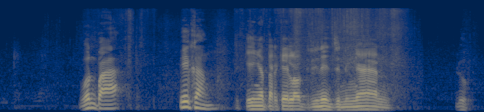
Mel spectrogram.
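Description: A man speaks politely, close by.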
